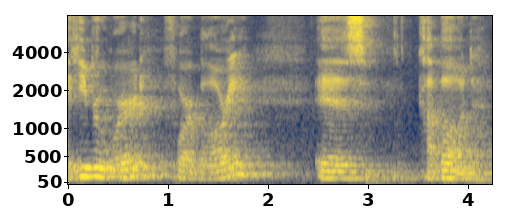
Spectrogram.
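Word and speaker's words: כבוד: word for glory is kabod it's actually three letters it's kind of like k and uh either b or v and d okay b and v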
